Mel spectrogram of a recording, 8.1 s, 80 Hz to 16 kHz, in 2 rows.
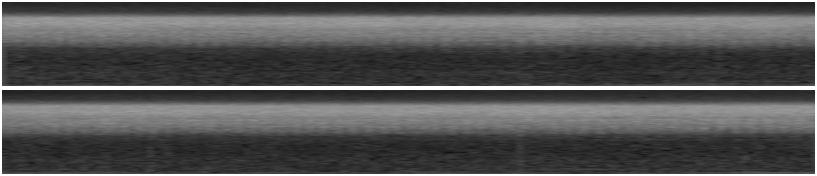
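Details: Cicadas chorusing in daylight throughout a green forest near Franklin, Kentucky, around 10am with the air fairly still, filmed on a Canon 5D Mk2: a continuous high-pitched hissing buzz without gaps, faint low hum in the background.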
